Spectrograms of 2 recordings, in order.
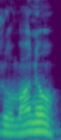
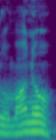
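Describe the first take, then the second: First: Only an 'o' is attached to the word. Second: Only an 'o' is attached to the word.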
